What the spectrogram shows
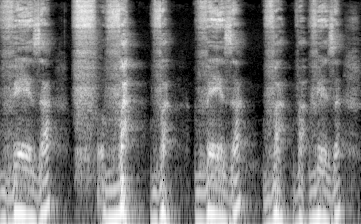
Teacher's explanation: And then you have the slack voice, labiodental, fricative.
